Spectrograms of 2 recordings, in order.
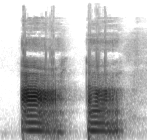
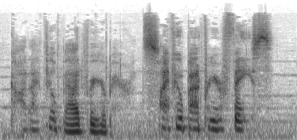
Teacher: the a vowel in the word bad is stressed so that a vowel will be fully pronounced the a involves an open jaw and also retracted smile ah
